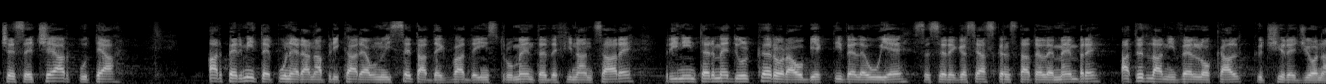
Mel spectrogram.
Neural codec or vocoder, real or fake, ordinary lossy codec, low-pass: none; real; none; none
